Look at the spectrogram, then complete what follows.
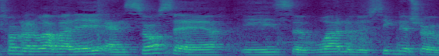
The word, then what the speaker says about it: Sancerre: So this is from a region that's called Sancerre. Is that right? This is correct. Sancerre.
